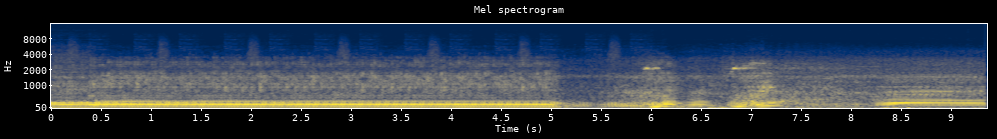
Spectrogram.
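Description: Ford Fiesta ST's 1.5-litre three-cylinder turbo engine running through its Scorpion GPF-back exhaust. It holds a steady note for about five seconds, is revved twice about a second apart, then settles back to a steady note.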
